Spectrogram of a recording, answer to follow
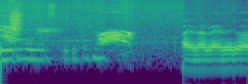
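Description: A crow cawing once, briefly, about a second in, after a short stretch of voice at the start.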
